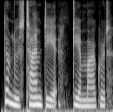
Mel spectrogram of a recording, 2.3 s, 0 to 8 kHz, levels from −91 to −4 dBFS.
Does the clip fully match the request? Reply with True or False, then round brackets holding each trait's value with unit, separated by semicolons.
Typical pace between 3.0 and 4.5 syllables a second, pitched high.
True (4.4 syllables/s; 195 Hz)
